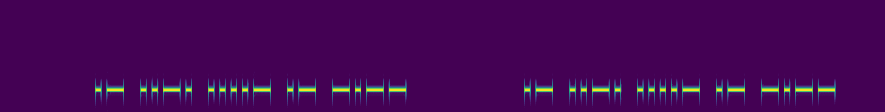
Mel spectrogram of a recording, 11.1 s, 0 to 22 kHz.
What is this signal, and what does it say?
Morse code, heard as a keyed tone, about 17 wpm, 700 Hz. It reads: AF4AY AF4AY
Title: USA Call Signs - 5 Characters - Repeated 3x - 17wpm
